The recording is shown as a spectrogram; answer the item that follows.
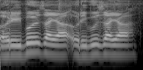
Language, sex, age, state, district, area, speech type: Bodo, male, 45-60, Assam, Baksa, rural, spontaneous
